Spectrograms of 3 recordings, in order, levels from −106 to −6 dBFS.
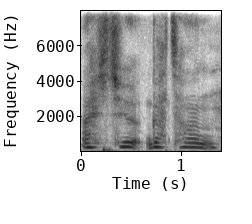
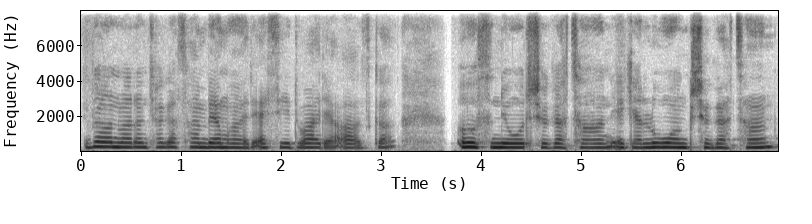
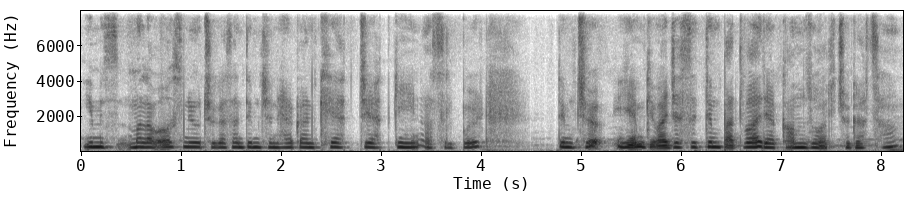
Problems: none marked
